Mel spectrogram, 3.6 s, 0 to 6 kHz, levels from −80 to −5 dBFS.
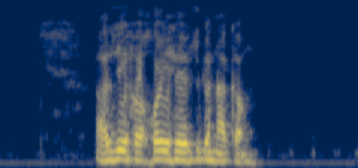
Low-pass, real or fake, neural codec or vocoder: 5.4 kHz; fake; codec, 16 kHz, 4 kbps, FreqCodec, larger model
